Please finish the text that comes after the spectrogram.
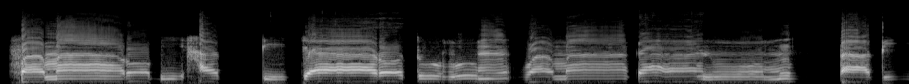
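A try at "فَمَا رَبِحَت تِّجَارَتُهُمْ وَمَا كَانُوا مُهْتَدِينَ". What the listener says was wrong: Iya, barakallahu fiik. Ya, bagus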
